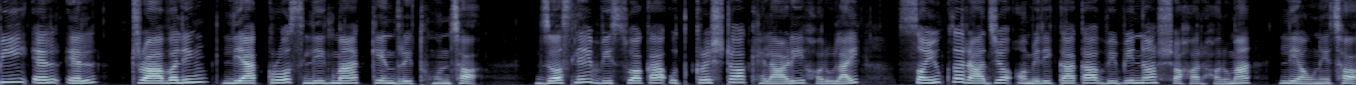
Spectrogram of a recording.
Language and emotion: Nepali, neutral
